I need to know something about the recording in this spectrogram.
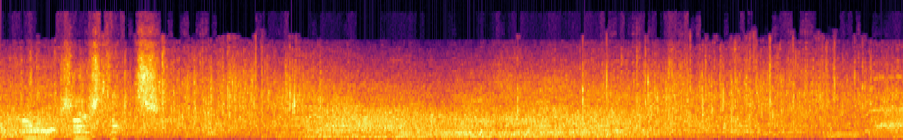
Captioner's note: spectators cheering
